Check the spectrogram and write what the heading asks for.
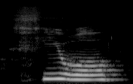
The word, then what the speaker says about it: fuel: are you saying fuel be sure to hold that l a little bit longer make that sound longer and stronger and that's really going to help you so again the words are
